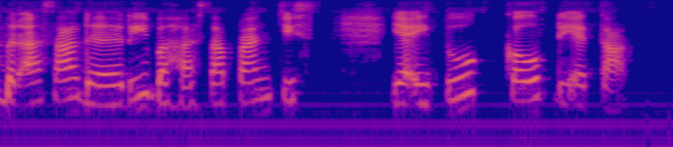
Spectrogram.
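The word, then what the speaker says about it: coup d'état: dari bahasa Perancis yaitu coup d'etat sebagai satu kalimat kedua kata tersebut pengucapannya adalah kudeta selanjutnya soal nomor 2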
